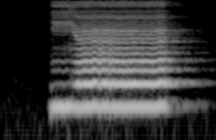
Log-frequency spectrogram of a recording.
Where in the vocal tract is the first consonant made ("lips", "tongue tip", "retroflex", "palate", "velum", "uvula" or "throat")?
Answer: palate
